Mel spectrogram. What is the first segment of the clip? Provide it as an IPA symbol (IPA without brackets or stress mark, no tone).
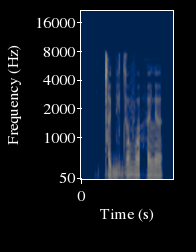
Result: ǀ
